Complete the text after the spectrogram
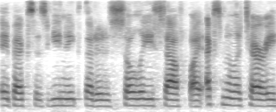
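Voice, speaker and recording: With a fairly low pitch, this woman has a dark, mellow tone and a monotone, flat intonation. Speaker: college administrator. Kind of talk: presentation to staff. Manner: fast.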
